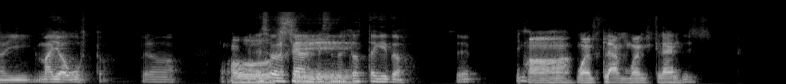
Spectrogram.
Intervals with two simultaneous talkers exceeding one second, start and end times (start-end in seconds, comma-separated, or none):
none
